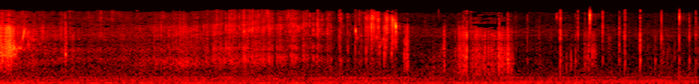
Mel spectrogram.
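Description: Long painted nails tap and scratch a flat, solid outdoor concrete slab covered in a shallow film of water. Bright, wet scraping strokes and soft squishy taps sit over a steady low hum.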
